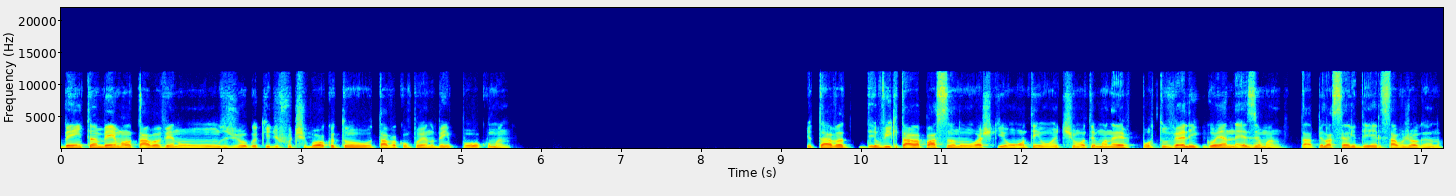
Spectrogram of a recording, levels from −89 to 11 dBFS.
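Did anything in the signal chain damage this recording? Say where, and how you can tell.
Yes, at the network stage. A short stall from a late packet hits at 14.19 to 14.30 s. A packet missed its playout time, the jitter buffer ran dry, and the receiver stretched the last sound to cover about 82 ms. When the packet arrived, playback resumed from the same point, so no speech is missing. Instead, a sound is held unnaturally long with a faint buzzy or dipped quality, and the end-to-end delay grows by 82 ms.

The second fault is a jitter buffer speed-up at 16.23 to 17.01 s. The buffer had built up more audio than its target, the kind of backlog that follows delayed packets arriving together. To shrink the delay, the receiver cut many short pitch-period-sized slices in succession, removing around 70 ms in total. The speech plays at about 109% speed while keeping its pitch, so that stretch sounds rushed rather than higher.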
